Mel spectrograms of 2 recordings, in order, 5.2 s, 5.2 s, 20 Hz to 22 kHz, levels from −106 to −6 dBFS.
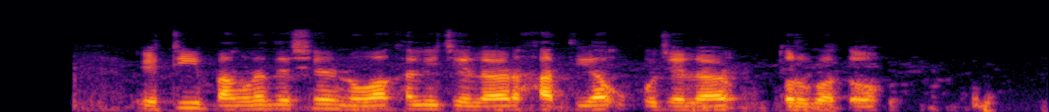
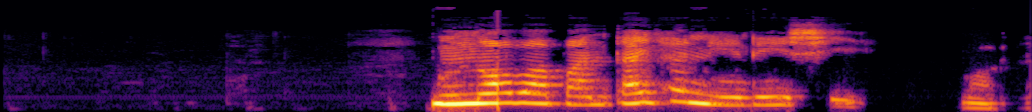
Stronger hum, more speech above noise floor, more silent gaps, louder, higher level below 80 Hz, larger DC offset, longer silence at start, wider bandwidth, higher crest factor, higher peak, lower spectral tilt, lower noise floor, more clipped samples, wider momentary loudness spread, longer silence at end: neither; second, 19 dB vs 66 dB; neither; second, -27 LUFS vs -15 LUFS; first, -60 dBFS vs -68 dBFS; neither; second, 0.7 s vs 2.15 s; second, 6.6 kHz vs 7.8 kHz; about the same, 18 dB vs 16 dB; second, -10 dBFS vs -2 dBFS; first, -8 dB/octave vs -4 dB/octave; second, -45 dBFS vs -81 dBFS; neither; second, 10 LU vs 22 LU; about the same, 0.3 s vs 0.2 s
